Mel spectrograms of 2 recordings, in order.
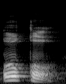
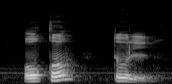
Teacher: یہ قاف حروف قلقلہ میں سے ہے، ٹھیک ہے؟ تو ڈبل ساؤنڈ آئے گا۔ حمزہ ضمہ قاف سکون اوقو، تا ضمہ لام سکون تل، اوقو تل، اوقو تل۔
